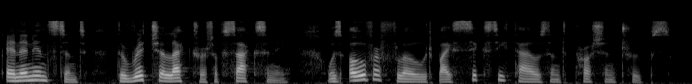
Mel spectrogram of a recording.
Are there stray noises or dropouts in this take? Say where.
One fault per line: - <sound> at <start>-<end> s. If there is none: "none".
none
